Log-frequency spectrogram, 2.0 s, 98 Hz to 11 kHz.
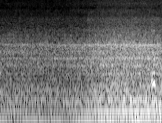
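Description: Mahindra Arjun 555 DI tractor's diesel engine running steadily as the tractor creeps forward in first gear of the high range, getting a little louder toward the end.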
